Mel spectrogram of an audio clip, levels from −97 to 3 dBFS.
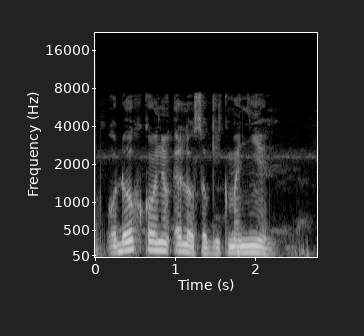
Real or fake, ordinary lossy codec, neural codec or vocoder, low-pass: real; none; none; 7.2 kHz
